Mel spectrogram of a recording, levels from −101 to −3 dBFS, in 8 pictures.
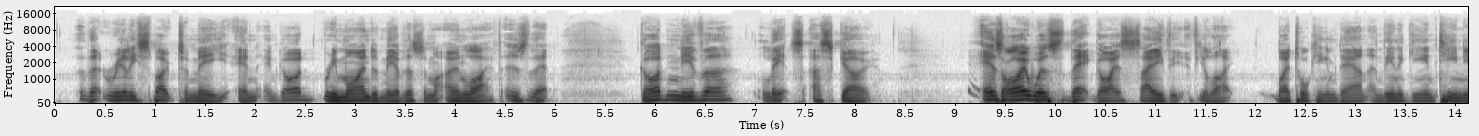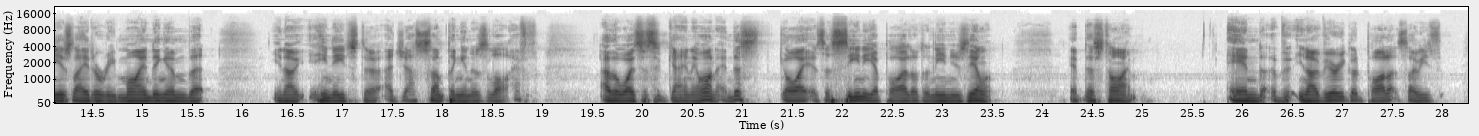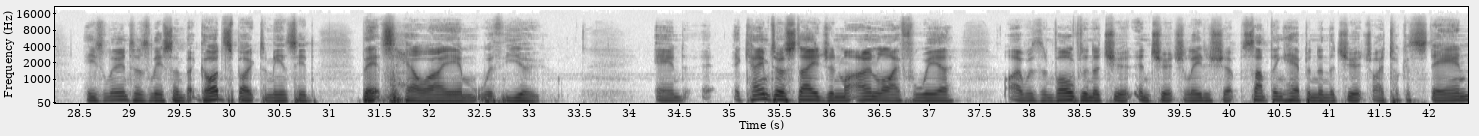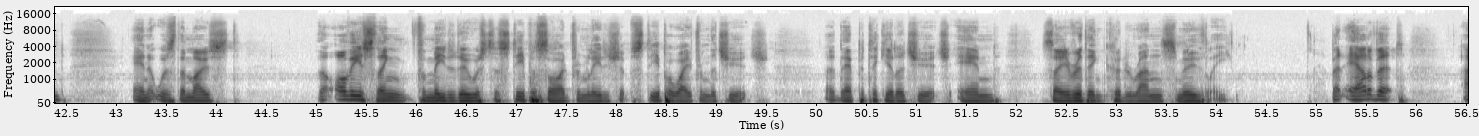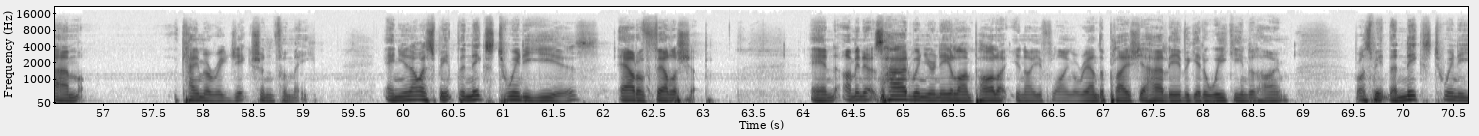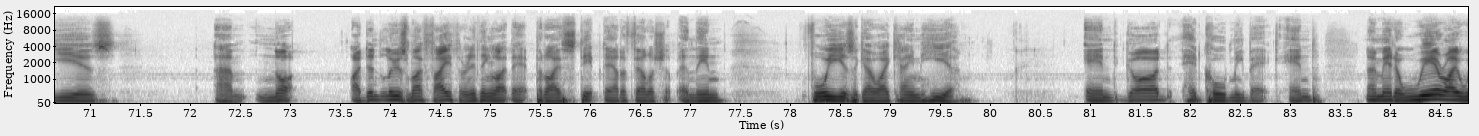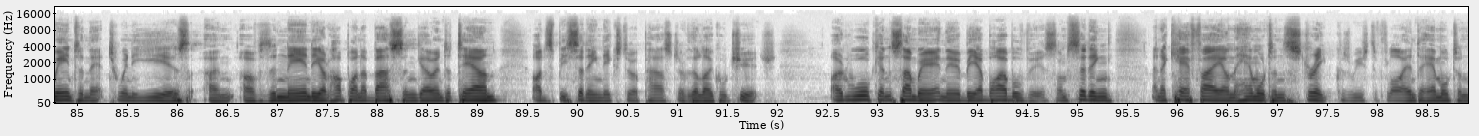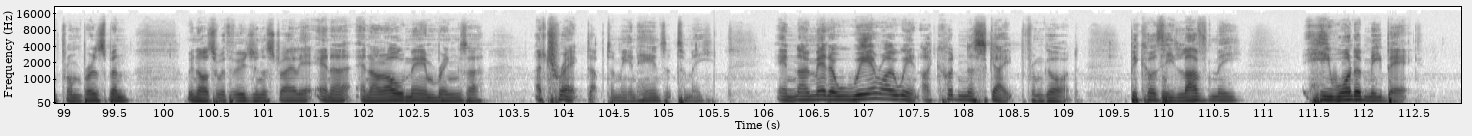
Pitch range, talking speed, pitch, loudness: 125-145 Hz, 185 wpm, 130 Hz, -27 LUFS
